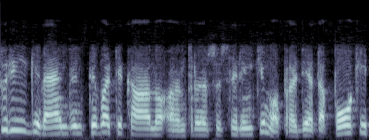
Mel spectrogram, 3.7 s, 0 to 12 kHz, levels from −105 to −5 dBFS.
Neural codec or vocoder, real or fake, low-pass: codec, 16 kHz, 8 kbps, FreqCodec, larger model; fake; 7.2 kHz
